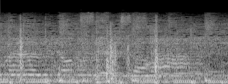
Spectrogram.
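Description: Skateboard on a smooth concrete floor, wheels rolling, with a few sharp clacks of the board, the loudest about a second in, heard over steady music.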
